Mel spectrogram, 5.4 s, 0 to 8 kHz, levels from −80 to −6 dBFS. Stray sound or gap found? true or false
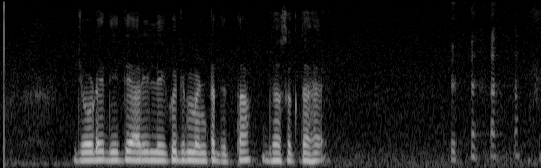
true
